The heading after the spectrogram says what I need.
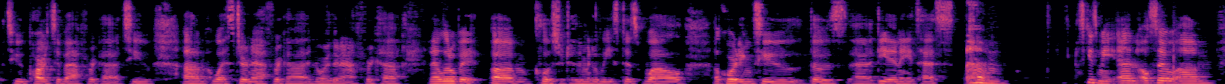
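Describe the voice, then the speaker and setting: Congested woman rambling, distant and muffled. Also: lowish voice. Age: 30s. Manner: rambling, hesitant, many ums and likes. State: congested with a cold, sniffly. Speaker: pagan vlogger. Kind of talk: unscripted rambling monologue. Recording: distant, dull lo-fi sound.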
